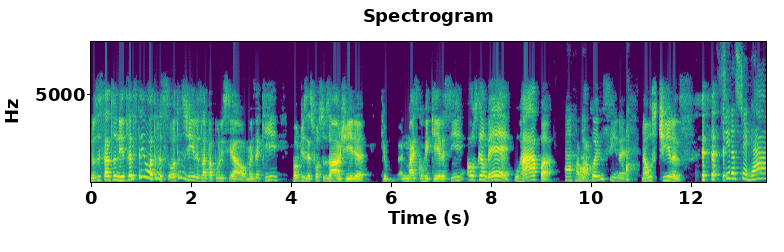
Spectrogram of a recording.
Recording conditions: poor sound quality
